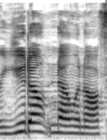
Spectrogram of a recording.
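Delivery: plain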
